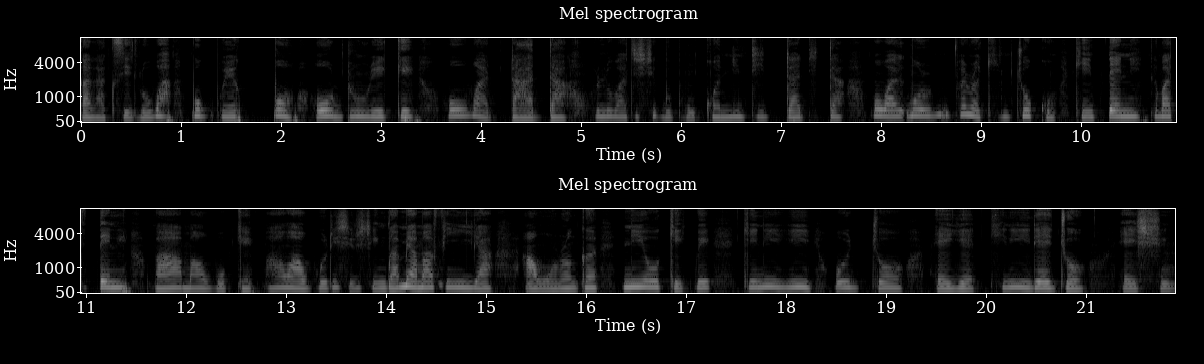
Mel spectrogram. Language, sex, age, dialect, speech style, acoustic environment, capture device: Yoruba, female, 25-34, Nigeria - Lagos Yoruba, relaxed; focused, silence, mobile / macOS / Safari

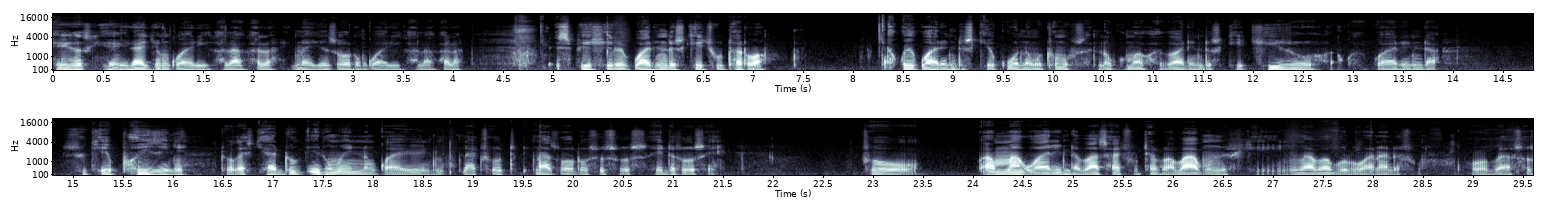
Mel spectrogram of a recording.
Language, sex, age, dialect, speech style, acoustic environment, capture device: Hausa, male, 18-24, Nigeria - Kano, happy; anxious; tired; relaxed; nervous; focused; stressed; excited, people talking; music; nature; silence; traffic; construction; appliances, mobile / Linux / Chrome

